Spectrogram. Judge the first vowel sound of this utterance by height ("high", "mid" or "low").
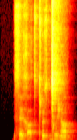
mid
